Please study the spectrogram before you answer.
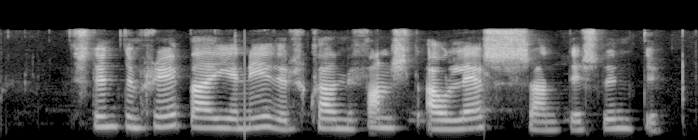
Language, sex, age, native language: Icelandic, female, 15, Icelandic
